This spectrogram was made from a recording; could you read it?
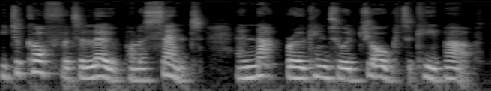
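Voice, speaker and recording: A woman reading a children's adventure book aloud in expressive narration, as an author reading her own work. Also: sits low, normal speed.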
